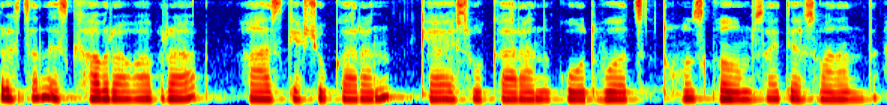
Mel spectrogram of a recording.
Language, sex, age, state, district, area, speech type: Kashmiri, female, 30-45, Jammu and Kashmir, Shopian, urban, spontaneous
